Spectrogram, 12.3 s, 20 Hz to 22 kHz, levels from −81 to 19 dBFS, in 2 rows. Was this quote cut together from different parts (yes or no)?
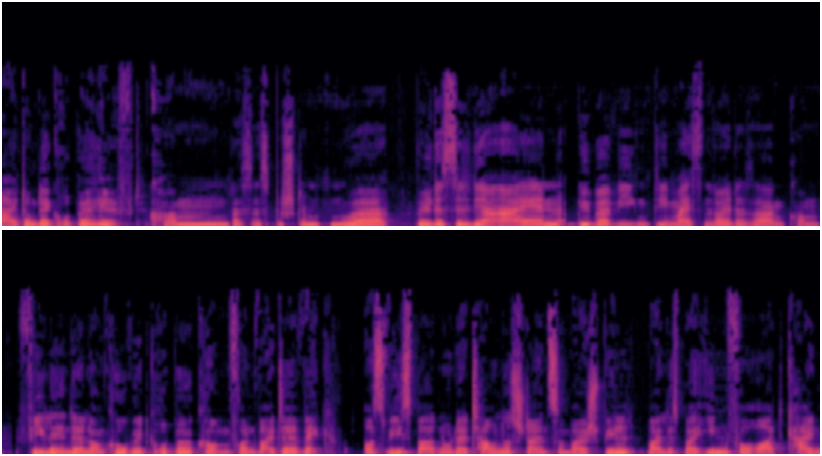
yes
